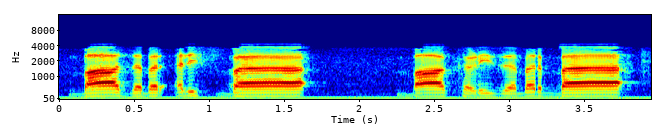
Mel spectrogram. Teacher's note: اب دیکھیں دونوں با کو میں نے برابر ہی لمبا کیا ہے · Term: الف مدہ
